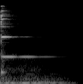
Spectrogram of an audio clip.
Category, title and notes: Sound effects > Objects / House appliances
FOODGware-Samsung Galaxy Smartphone, CU Glass Ding 02 Nicholas Judy TDC
ding, foley, glass, Phone-recording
